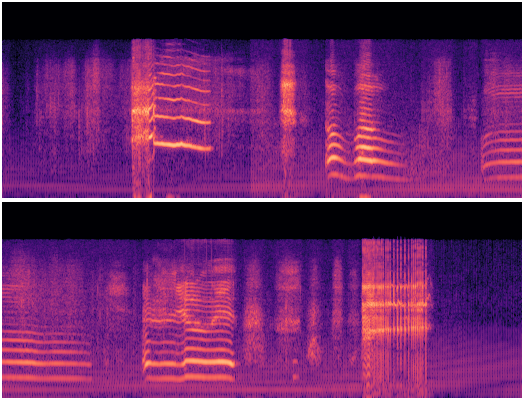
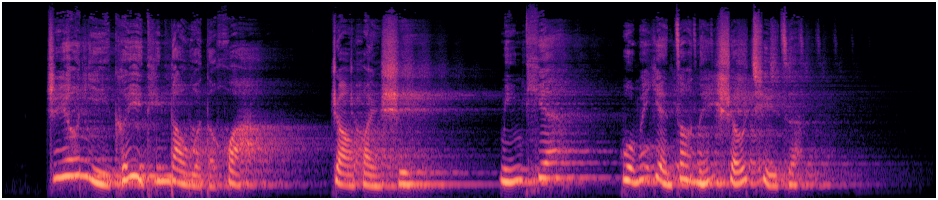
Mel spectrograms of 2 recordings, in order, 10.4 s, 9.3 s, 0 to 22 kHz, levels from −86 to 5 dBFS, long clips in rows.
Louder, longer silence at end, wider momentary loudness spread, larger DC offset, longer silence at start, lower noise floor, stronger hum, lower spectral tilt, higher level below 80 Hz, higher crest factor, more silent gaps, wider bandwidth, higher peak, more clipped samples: first, -12 LUFS vs -19 LUFS; second, 0.9 s vs 1.05 s; first, 22 LU vs 18 LU; neither; about the same, 0.45 s vs 0.45 s; second, -42 dBFS vs -66 dBFS; first, 60 Hz at -45 dBFS vs none; second, -0.5 dB/octave vs -5 dB/octave; first, -52 dBFS vs -64 dBFS; about the same, 16 dB vs 16 dB; neither; second, 11.5 kHz vs 19 kHz; first, 0 dBFS vs -4 dBFS; neither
